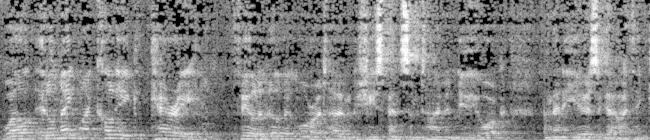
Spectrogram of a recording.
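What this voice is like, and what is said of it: English accent. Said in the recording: “you're hearing an English accent here ... I apologize for my accent.”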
